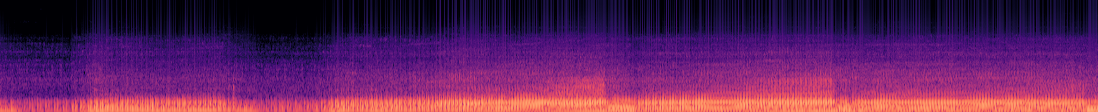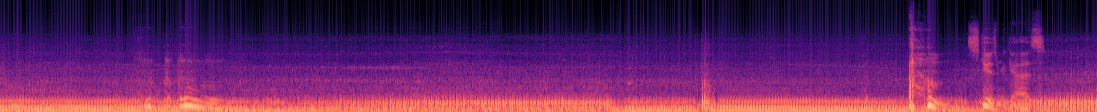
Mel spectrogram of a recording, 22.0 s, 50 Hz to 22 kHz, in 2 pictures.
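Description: A Royal Enfield GT650 motorcycle fitted with a Nuke Little Boy slip-on exhaust, running with a steady loud engine drone that rises and falls in pitch, with clattery pops near the end and someone talking over it.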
